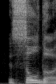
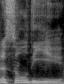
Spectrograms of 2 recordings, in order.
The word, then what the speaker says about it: Isolda: Isolda, that's how you say her name. I was close. I said Isoldi.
